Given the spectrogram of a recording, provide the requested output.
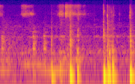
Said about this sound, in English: I guess I can wait till you're done typing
